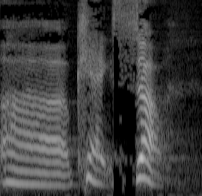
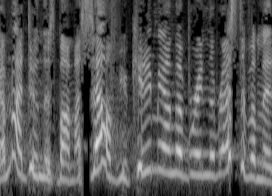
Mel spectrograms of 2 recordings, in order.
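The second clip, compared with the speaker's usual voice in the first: loud, higher indignant voice.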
